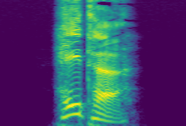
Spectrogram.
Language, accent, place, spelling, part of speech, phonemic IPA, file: German, Germany, Berlin, Hater, noun, /ˈhɛɪ̯tɐ/, De-Hater.ogg
- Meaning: hater, troll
